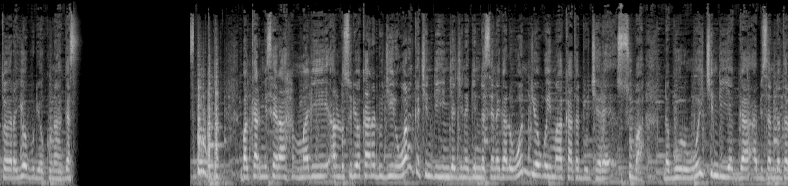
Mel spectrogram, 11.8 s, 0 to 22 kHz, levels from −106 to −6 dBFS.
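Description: At 1.09 s the sound cuts off into a brief fading buzz, then falls to silence or a faint steady noise for nearly all of the stretch up to 2.92 s, about 1.7 s of it. When audio returns, about a second of material is simply gone. This is most likely a long network dropout: no packets arrived, the receiver stretched the last sound briefly before giving up, and the delay built up by roughly 0.7 s.

From 2.93 s to 5.47 s the audio runs at about 129% of normal speed while keeping its pitch, so it sounds hurried and pressed together. This is a jitter buffer speed-up. After the gap, more audio was waiting in the buffer than it aims to hold, so the receiver repeatedly cut out tiny pitch-period slices, removing roughly 0.7 s in total to bring the delay back down.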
